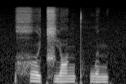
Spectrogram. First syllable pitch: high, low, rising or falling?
falling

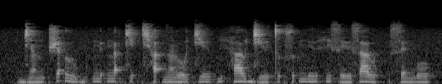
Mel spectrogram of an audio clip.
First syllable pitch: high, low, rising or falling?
low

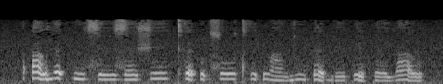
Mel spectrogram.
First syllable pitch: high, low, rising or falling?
falling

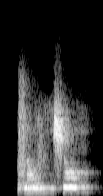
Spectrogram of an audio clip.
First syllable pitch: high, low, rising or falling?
low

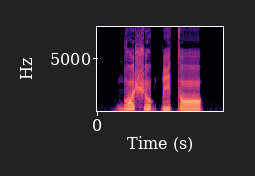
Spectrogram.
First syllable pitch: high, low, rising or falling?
high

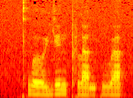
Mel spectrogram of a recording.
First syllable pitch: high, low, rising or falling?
low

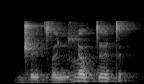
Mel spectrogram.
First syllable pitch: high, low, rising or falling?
low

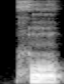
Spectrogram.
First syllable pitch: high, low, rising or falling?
low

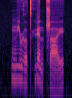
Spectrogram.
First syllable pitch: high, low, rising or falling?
high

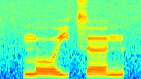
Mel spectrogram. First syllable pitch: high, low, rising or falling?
low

